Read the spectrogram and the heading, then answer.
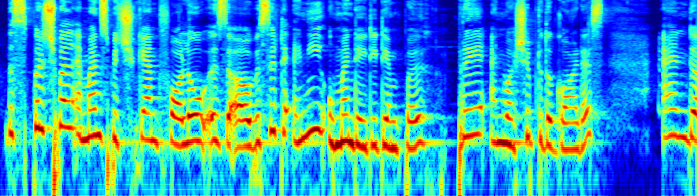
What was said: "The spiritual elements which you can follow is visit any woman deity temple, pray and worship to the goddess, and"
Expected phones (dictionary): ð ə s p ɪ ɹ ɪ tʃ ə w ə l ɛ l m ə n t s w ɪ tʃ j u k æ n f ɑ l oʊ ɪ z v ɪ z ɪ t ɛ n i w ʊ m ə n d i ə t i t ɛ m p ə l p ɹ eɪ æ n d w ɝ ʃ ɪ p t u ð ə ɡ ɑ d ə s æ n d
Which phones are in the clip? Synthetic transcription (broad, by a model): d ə s p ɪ ɹ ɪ tʃ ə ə l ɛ m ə n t s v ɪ tʃ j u k æ n f ɑ l oʊ ɪ z v ɪ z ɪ t ɛ n i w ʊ m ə n d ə t i t ɛ m p ə l p ɹ eɪ æ n d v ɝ ʃ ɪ p t u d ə ɡ ɑ d ə s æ n d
